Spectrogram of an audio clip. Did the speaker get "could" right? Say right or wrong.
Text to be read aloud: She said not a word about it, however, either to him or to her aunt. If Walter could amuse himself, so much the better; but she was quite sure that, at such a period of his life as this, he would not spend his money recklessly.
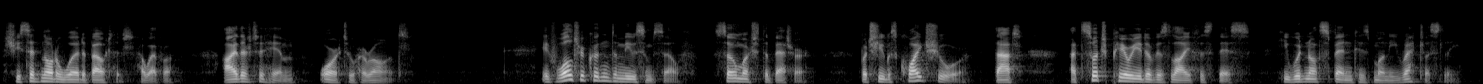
wrong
